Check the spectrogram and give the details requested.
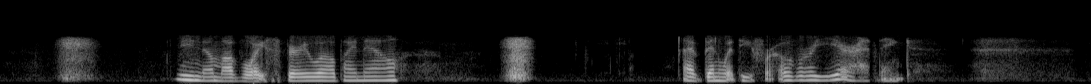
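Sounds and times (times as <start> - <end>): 
speech: 1.8 - 4.1, 6.9 - 9.2
deep breath in: 9.7 - 10.8.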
